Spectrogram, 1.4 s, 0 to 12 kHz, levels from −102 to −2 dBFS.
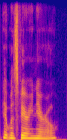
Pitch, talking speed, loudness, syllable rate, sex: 200 Hz, 175 wpm, -18 LUFS, 5.4 syllables/s, female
